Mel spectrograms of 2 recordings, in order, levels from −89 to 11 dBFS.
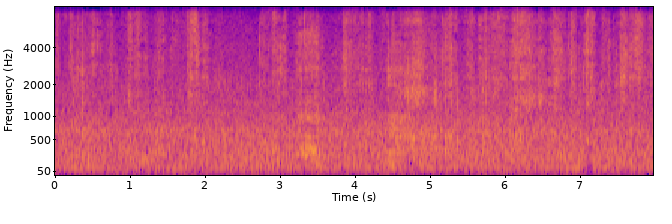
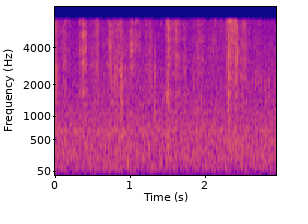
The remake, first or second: first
